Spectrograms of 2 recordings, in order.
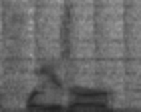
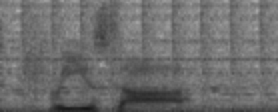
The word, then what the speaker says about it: Frieza: who you are Mr freezer my name isn't freezer it's friezer you dumb oh I'm so sorry that I mispronounced your name Frieza I'll do better next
